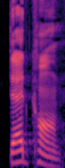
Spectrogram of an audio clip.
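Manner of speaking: usual speaking voice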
